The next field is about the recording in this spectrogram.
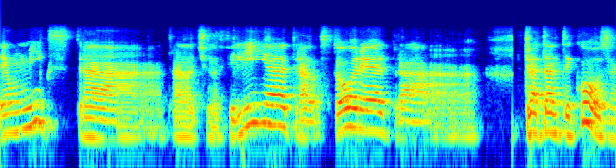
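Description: A woman speaks with a Russian accent. Her pace is very slow. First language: Russian (speaking Italian). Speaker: hunting dog breeder and trainer. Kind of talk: interview. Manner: halting.

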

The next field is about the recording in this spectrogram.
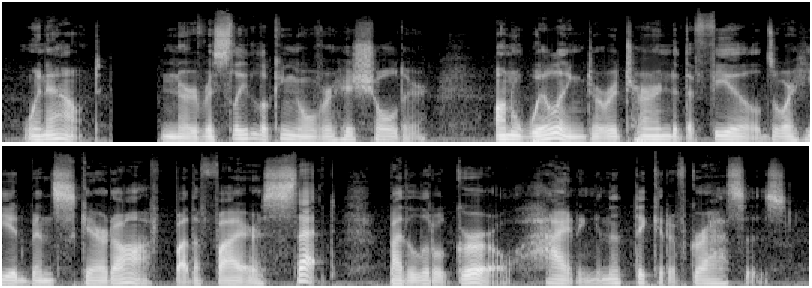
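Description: At a moderate pace, a man with a fairly low pitch speaks in a dramatic, animated tone with ordinary pitch variation. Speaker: storyteller dad. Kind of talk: storytelling. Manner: animated, expressive narration; dramatic, paced storyteller.

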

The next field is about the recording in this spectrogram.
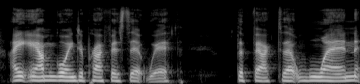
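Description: On a very clean recording with a silent background, a woman with a normal speaking voice talks fairly slowly at a fairly low pitch, her intonation fairly even. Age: 30s. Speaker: podcast co-host. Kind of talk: casual chat.

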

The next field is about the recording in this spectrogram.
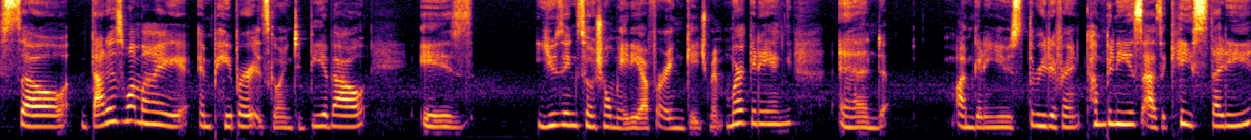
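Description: Here is a woman with an American accent and a normal speaking voice. Her pitch is fairly high and her pace moderate. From northwestern Pennsylvania. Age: 20s. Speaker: podcast host. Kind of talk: solo casual monologue. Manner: chatty, upbeat.

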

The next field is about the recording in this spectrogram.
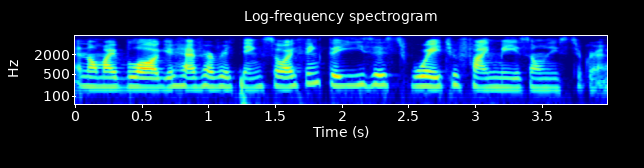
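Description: A woman with a slight Brazilian accent and a bright, sharp tone against a quiet background. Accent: light Brazilian Portuguese-accented English. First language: Portuguese. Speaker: journalist. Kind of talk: interview. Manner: halting, with frequent repetitions and fillers.

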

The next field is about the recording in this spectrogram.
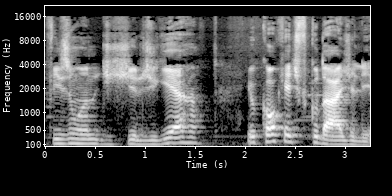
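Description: A man's fairly high voice with lively intonation and a fairly quick pace, over noticeable background noise. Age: 20s. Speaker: podcast host. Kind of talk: casual monologue. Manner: casual, filler-heavy.

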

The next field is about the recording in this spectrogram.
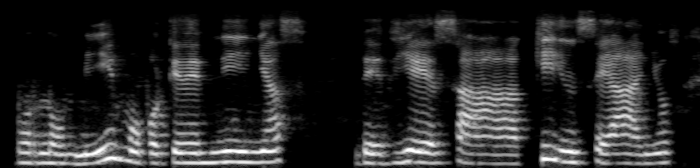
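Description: A woman talks against a quiet background. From Honduras, Santa Bárbara village. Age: 50s. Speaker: mother of the host. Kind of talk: casual discussion.

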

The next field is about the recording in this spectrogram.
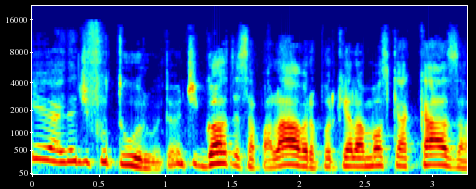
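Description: A man speaks in a French accent. His intonation is lively. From France (Paris). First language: French (speaking Portuguese). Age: 40s. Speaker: cultural manager. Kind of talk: interview conversation.

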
